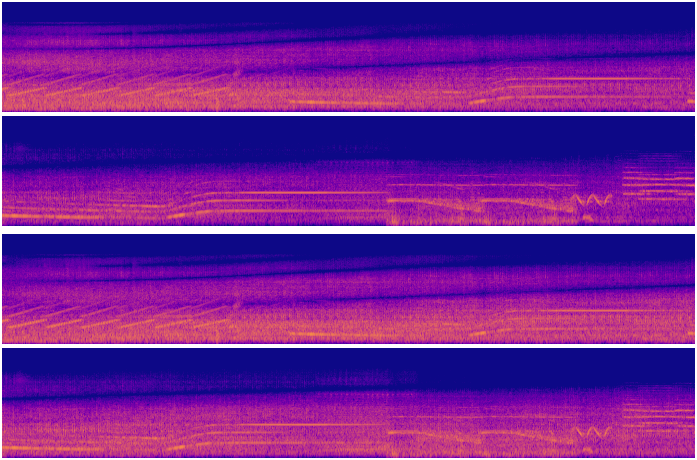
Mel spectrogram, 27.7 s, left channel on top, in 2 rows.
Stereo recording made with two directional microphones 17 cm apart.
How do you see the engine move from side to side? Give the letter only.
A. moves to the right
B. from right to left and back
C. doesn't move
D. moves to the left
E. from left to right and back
A.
